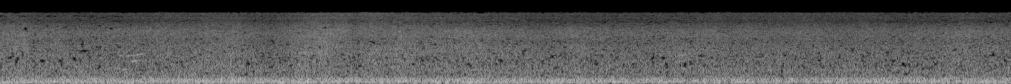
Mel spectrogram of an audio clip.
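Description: The South Fork Stillaguamish River in record flood, pouring through a whitewater cascade in a loud, steady, unbroken roar that is heaviest in the low range.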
